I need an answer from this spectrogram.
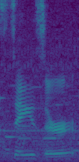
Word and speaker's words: Zazer: on purpose it's prince it's professor zazer like laser with a z how hard is that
